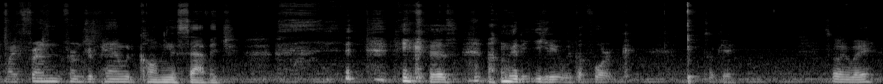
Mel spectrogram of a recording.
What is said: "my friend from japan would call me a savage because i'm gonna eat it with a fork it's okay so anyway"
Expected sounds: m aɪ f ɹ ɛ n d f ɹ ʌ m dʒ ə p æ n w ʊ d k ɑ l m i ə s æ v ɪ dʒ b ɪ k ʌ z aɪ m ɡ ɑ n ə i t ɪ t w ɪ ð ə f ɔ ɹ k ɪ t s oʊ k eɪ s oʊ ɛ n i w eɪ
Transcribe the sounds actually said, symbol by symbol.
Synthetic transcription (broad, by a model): m aɪ f ɹ ɛ n d f ɹ ʌ m dʒ ə p æ n w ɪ d k ɑ l m i ə s æ v ɪ dʒ b ɪ k ʌ z aɪ m ɡ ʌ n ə i t ɪ t w ɪ ð ə f ɔ ɹ k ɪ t s oʊ k eɪ s oʊ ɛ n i w eɪ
